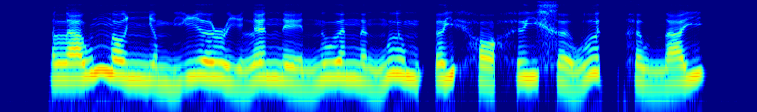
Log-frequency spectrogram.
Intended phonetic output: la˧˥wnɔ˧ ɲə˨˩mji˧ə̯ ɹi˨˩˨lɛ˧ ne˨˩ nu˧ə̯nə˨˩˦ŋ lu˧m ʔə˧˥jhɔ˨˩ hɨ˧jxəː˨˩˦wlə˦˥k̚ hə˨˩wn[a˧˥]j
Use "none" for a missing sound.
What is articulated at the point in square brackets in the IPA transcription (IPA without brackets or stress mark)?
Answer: a˧˥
